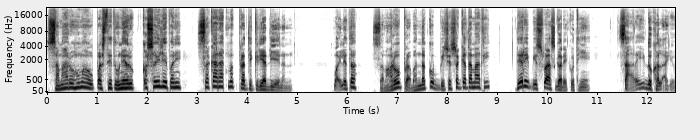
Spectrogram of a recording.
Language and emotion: Nepali, sad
